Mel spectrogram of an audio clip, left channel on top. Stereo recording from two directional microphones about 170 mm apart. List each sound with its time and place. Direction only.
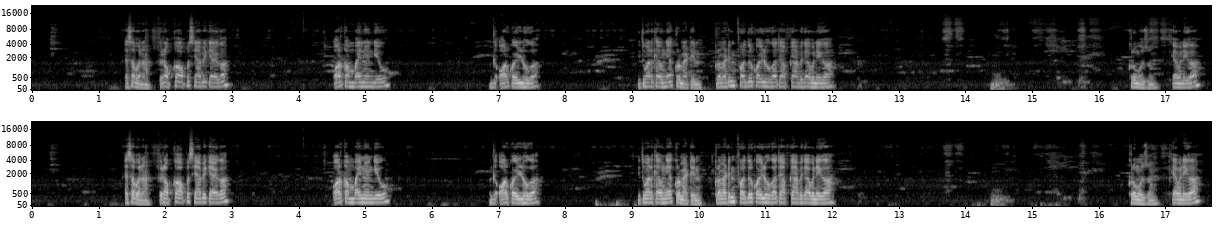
1.4 s speech: 45° right (ahead or behind)
4.4 s speech: 35° right (ahead or behind)
6.9 s speech: 35° right (ahead or behind)
9.0 s speech: 35° right (ahead or behind)
16.4 s speech: 40° right (ahead or behind)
